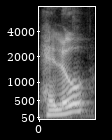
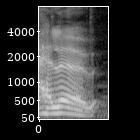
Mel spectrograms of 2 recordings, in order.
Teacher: la diphtongue O, en anglais britannique est très présente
